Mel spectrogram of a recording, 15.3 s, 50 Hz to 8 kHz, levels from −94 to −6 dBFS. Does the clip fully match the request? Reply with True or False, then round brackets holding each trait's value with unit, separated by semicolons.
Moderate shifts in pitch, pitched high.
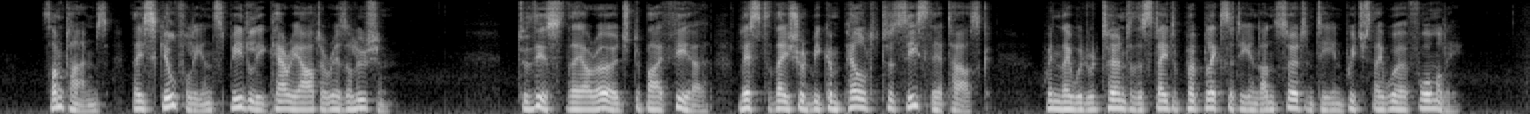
False (3.5 semitones; 135 Hz)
